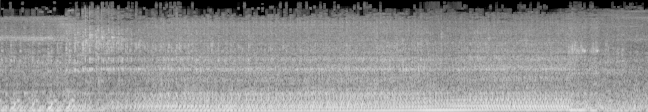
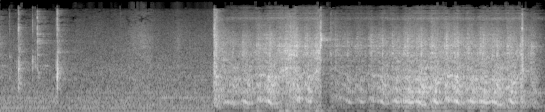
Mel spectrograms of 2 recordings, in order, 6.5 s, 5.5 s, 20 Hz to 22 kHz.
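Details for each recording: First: Six-cylinder engine on a stand, not yet boosted, no coolant hooked up, 40 psi oil pressure: quick catch, steady slightly lumpy idle; running normally. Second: Six-cylinder engine, first start before being boosted, plug wires without boots: a few clicks, then a loud ragged burst of cranking that churns unevenly without settling into a steady idle; cranks but won't fire.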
